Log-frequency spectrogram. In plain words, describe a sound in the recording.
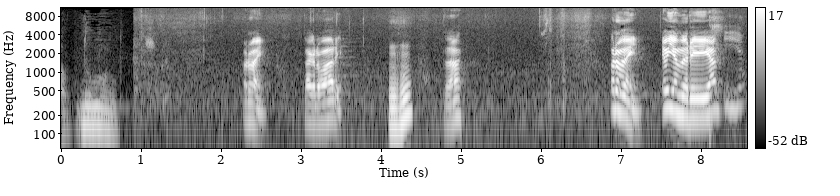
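A young man speaks close by outdoors.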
